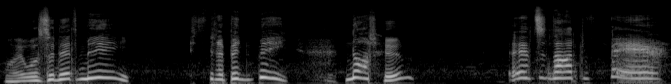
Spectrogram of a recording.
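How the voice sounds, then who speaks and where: A man's voice: very high-pitched, expressive, slow, creaky, no echo. A man streaming a game with casual live reactions, exclamatory and drawn out.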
